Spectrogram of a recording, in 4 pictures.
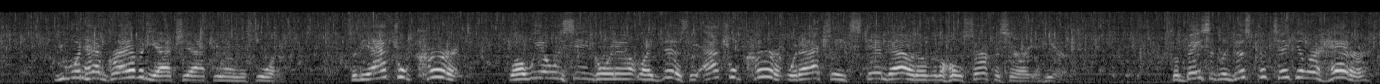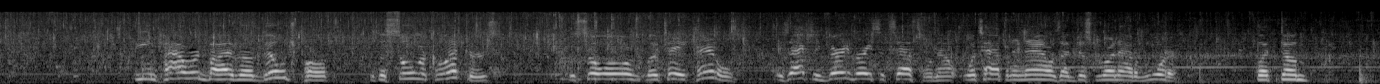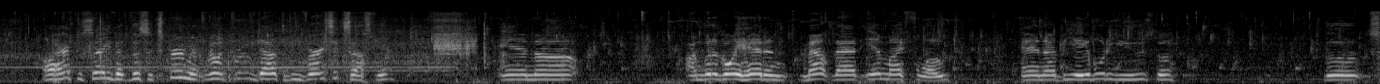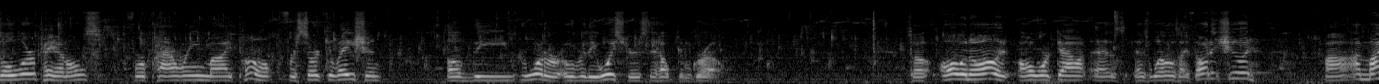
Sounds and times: Liquid: 0.0 - 55.1
Outside, rural or natural: 0.0 - 55.1
Speech: 0.6 - 2.8, 3.5 - 10.7, 11.7 - 13.7, 15.2 - 18.8, 19.4 - 25.6, 26.4 - 26.9, 28.0 - 31.6, 32.6 - 33.4, 34.5 - 37.1, 37.8 - 39.4, 40.9 - 45.2, 45.9 - 48.6, 50.5 - 54.0, 54.6 - 55.1.

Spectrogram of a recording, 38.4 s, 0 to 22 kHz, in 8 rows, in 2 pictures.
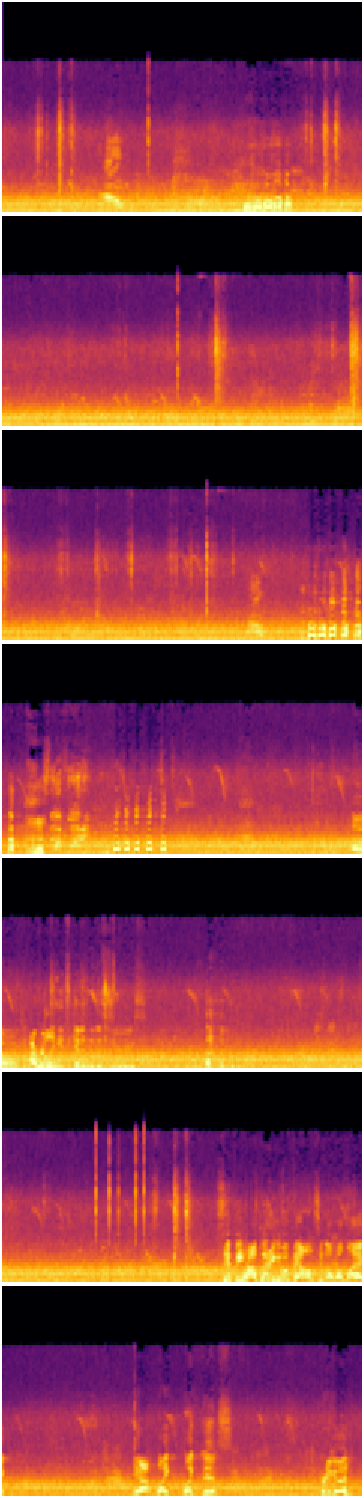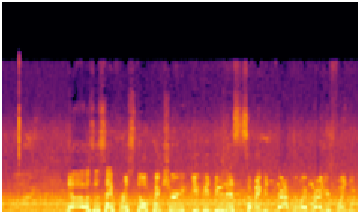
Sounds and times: Speech: 19.1 - 21.1, 30.0 - 38.3.

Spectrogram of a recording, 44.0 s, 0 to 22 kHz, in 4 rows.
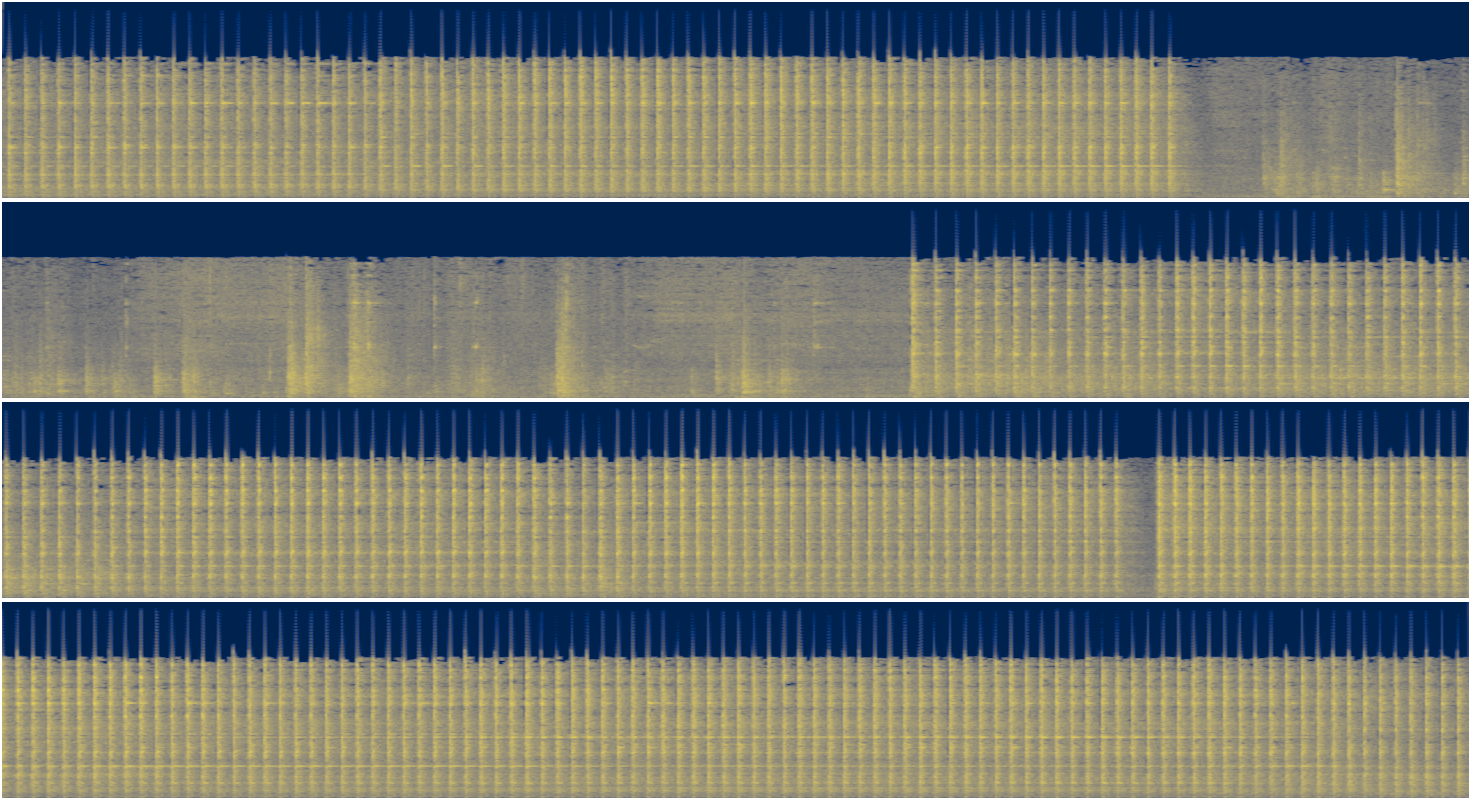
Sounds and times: Jackhammer: 0.0 - 9.0, 17.8 - 44.0.

